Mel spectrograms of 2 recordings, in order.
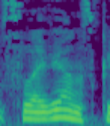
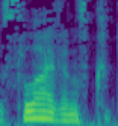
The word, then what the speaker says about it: Славянск: Алекс Нойт упомянул Славянск или Славянск, так обычно ставят ударение местные жители.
